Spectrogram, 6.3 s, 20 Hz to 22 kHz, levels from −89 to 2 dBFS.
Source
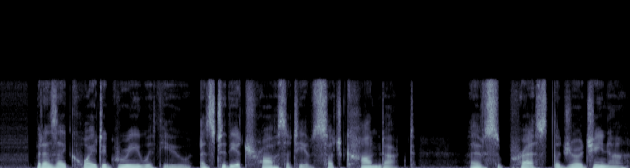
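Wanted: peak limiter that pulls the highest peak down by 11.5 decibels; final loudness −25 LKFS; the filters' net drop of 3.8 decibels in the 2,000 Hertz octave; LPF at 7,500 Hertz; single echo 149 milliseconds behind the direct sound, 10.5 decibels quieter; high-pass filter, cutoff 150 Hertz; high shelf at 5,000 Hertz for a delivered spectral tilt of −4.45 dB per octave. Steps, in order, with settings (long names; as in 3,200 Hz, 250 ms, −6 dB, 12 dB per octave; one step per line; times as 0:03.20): high-pass filter 150 Hz
low-pass filter 7,500 Hz
parametric band 2,000 Hz −5.5 dB
high-shelf EQ 5,000 Hz +3 dB
brickwall limiter −25 dBFS
single-tap delay 149 ms −10.5 dB
level +10 dB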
